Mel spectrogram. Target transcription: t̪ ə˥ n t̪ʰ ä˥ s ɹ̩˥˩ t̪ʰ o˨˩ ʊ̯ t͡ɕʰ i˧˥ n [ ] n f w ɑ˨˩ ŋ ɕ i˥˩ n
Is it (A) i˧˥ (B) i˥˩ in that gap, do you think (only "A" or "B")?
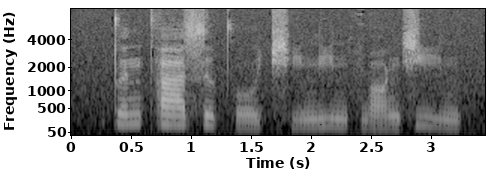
B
